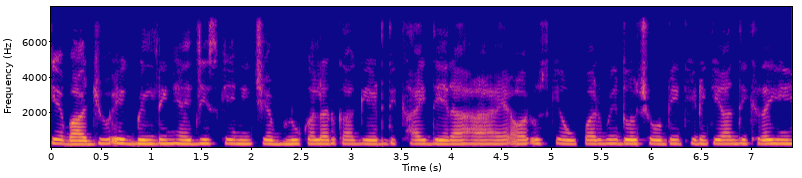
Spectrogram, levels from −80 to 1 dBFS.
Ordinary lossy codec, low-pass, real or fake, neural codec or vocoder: none; 7.2 kHz; fake; codec, 16 kHz in and 24 kHz out, 2.2 kbps, FireRedTTS-2 codec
